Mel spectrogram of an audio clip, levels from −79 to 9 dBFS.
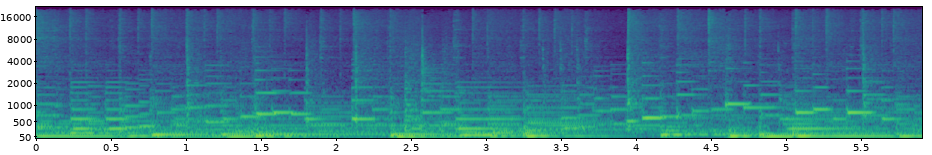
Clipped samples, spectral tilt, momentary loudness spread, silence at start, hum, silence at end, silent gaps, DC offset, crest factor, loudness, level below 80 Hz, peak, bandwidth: under 0.1%; -6.5 dB/octave; 5 LU; 0 s; none; 0 s; none; under 0.1%; 12 dB; -14 LUFS; -18 dBFS; 0 dBFS; over 20 kHz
